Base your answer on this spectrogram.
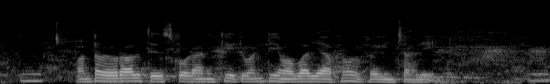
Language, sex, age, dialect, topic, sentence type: Telugu, male, 31-35, Utterandhra, agriculture, question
